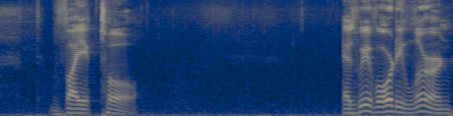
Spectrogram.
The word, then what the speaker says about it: vayiktol: The name vayiktol, also called wayiktol in some grammars, comes from the paradigm root katal, and this is how we pronounce the vav consecutive imperfect of katal, vayiktol.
